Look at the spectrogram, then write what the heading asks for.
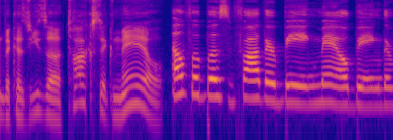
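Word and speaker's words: Elphaba: We then flash back in time to a couple giving birth to Al Faba. He pronounces Alphaba's name like this throughout the whole video.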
